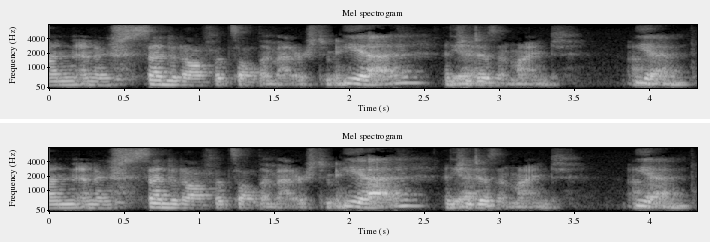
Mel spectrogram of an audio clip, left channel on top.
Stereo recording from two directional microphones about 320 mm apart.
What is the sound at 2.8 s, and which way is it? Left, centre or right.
Speech, centre.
